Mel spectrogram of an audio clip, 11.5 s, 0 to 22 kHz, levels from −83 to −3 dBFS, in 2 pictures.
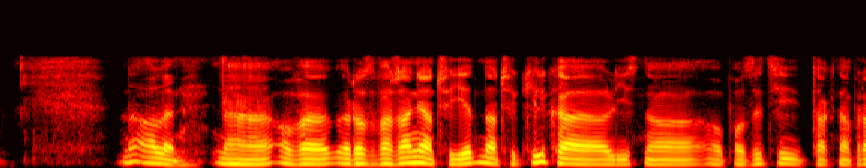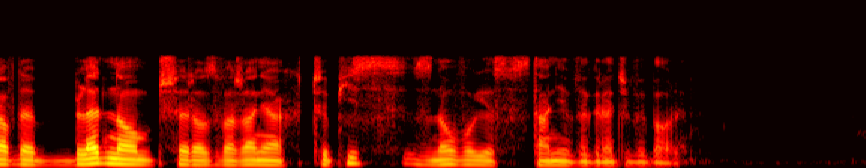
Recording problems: high frequencies cut off; noticeable; nothing above 5.5 kHz

